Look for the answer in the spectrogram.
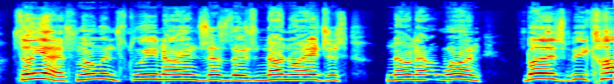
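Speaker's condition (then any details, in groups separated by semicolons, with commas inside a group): Cerebral palsy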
